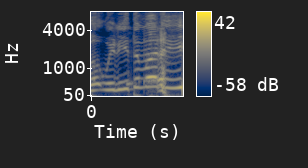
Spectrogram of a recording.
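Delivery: high, loud, spoken through laughter.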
